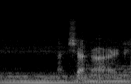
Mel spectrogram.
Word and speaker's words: Bashagard: Bashagard.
